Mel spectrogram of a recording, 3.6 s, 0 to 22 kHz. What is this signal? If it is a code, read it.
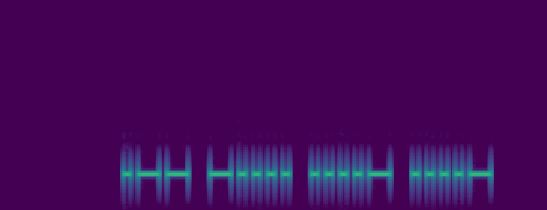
Morse code, heard as a keyed tone, about 25 wpm, 700 Hz. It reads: W644
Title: Four Challenging Letter-Number Combinations 25wpm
